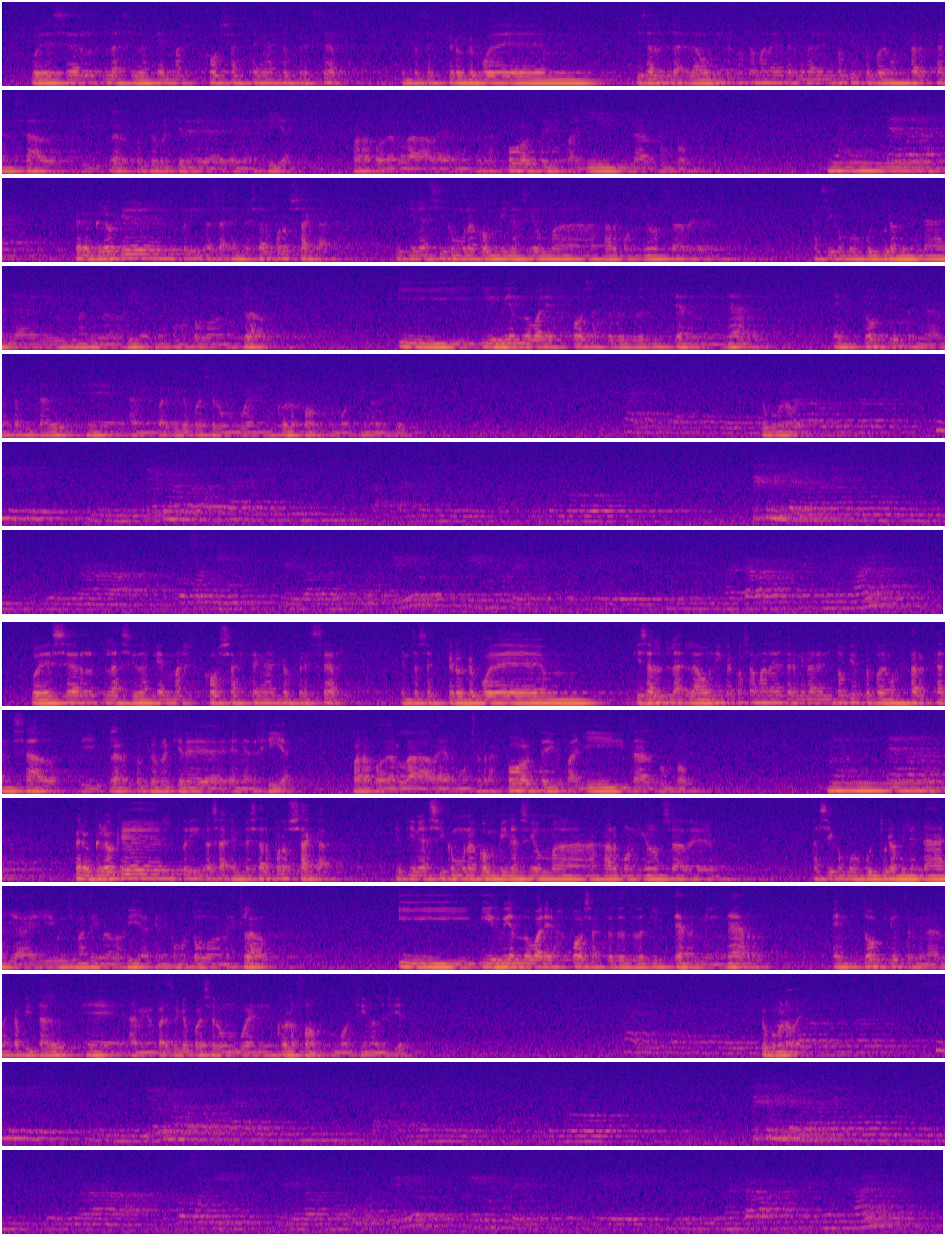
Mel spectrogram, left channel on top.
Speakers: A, on the right (about 55°); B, in the centre.
A: puede ser la ciudad que más cosas tenga que ofrecer. Entonces creo que puede, mm, quizá la, la única cosa mala de terminar en Tokio es que podemos estar cansados. Y claro, Tokio requiere energía para poderla ver, mucho transporte, ir para allí, y tal, pum, pum.
B: Ya,
A: Mm,
B: pero bueno,
A: pero creo que el, pri- o sea, empezar por Osaka, que tiene así como una combinación más armoniosa de, así como cultura milenaria y última tecnología, tiene como todo mezclado. y ir viendo varias cosas ta, ta, ta, y terminar en Tokio, terminar en la capital, eh, a mí me parece que puede ser un buen colofón, un buen final de fiesta.
B: vale, me parece bien.
A: ¿Tú cómo
B: Yo
A: lo ves?
B: lo... Sí, sí, sí. Mm, creo que me puedo adaptar ahí bastante fácil. No tengo... <clears throat> Perdón, no tengo un- una cosa fija. Me daba un poco igual. Creo que es mejor esa, porque mm, acabas en muy high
